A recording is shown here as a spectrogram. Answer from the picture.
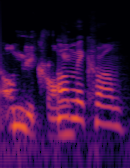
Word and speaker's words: Omicron: Omicron. Cron. Yeah, N on the end.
